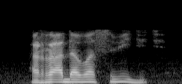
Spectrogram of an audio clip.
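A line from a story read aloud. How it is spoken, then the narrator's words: Cold, curt. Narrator (Russian): холодно бросила коса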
